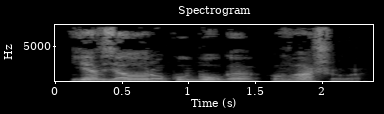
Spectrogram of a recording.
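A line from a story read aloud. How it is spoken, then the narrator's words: Plain. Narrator (Russian): сказал он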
